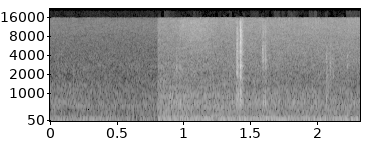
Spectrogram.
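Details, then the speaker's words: Geely Monjaro at 4,800 km, quiet cabin: a few short, sharp creaks as the dashboard trim panel is pressed, the panel rubbing and creaking. "Ну небольшие скрипы имеются вот эта вот штука да прямо скрипит"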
